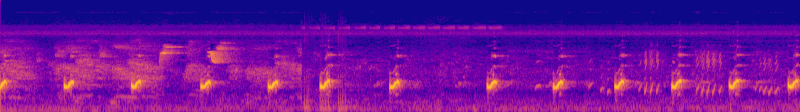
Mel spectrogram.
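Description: A waterhen repeats a short, hollow, mid-pitched note about every two-thirds of a second. Other birds chirp faintly in the background.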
